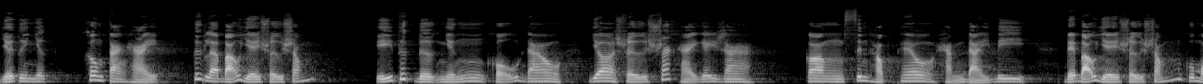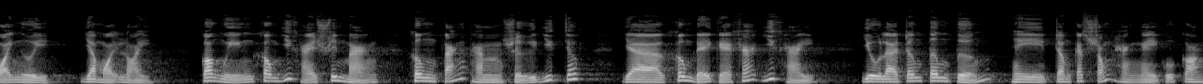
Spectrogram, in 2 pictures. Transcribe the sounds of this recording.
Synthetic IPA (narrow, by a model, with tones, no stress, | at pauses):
zɨ̰˧˨˦t̪ɨ˨˩ɲə˦˥t̚ | xə˧wŋ͡mt̪aː˨˩ŋɦa̰ː˧˨j | t̪ɨ˦˥k̚laː˨˩ɓaː˧˩wvḛ˧˨sɨ̰˧˨sə˨˦wŋ͡m | ʔi˨˦t̪ʰɨ˦˥k̚ɗɨ˨˩ək̚ɲɨ̰˧˥ŋxo˧˥ɗaː˧wzɔ˧sɨ̰˧˨swaː˦˥k̚ha̰ː˧˨jɣə˧jzaː˧ | kɔ˧nsi˧ŋ̟ɦɔ˨˩wk͡p̚t̪ʰɛ˧wha̰˧˨ŋ̟ɗa̰ː˧˨jɓi˧ | ɗe˧˩ɓaː˧˩wvḛ˧˨sɨ̰˧˨sə˨˦wŋ͡mku˧˩əmɔ̰˧˨jŋɨ˨˩əj | zɔ˧mɔ̰˧˨jlwaː˨˩j | kɔ˧nŋwḭ˧˨ənxə˧wŋ͡mzi˦˥ət̚ha̰ː˧˨jswi˧nma̰ː˧˨ŋ | xə˧wŋ͡mt̪aː˨˦ŋt̪ʰa˨˩jŋ̟sɨ̰˧˨zi˦˥ət̚t͡ɕə˦˥k͡p̚ | vaː˨˩xə˧wŋ͡mɗe˧˩kɛ˧˩xaː˦˥k̚zi˦˥ət̚ha̰ː˧˨j | zu˨˩laː˨˩t͡ɕɔ˧wŋ͡mt̪ə˧mt̪ɨ˧˩əŋha˧jt͡ɕɔ˧wŋ͡mka˦˥jk̚sa˨˦wŋ͡mɦaː˨˩ŋːa˨˩jku˧˩əkɔ˧n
